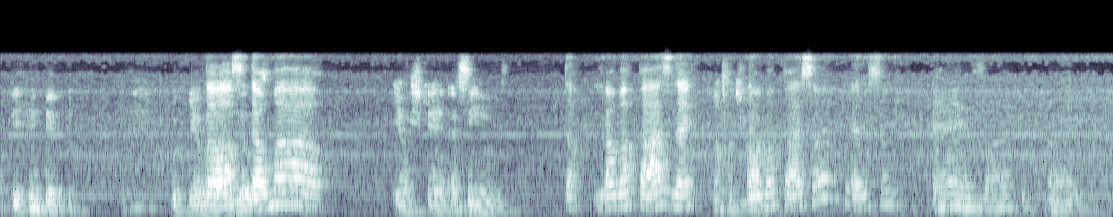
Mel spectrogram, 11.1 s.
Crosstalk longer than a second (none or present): present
